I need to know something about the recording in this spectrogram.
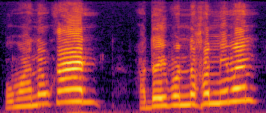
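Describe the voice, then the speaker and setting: A woman's voice: high-pitched, expressive, fairly quick, pushed and bright. A woman playing a defiant teenage girl in a comedy drama.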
